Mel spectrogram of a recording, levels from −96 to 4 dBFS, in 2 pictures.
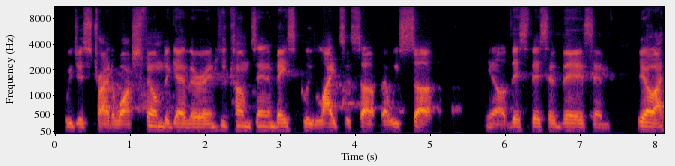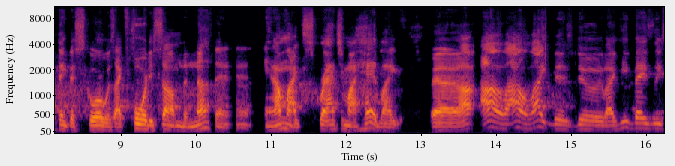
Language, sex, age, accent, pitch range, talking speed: English, male, 20-39, American, 95-115 Hz, 210 wpm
